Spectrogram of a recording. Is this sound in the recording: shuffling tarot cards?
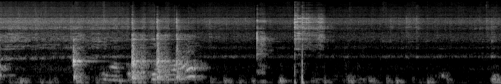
no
